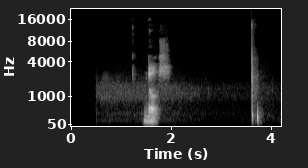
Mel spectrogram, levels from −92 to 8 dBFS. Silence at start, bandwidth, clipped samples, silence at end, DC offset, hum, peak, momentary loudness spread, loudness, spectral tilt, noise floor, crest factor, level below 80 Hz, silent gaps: 1.45 s; 16.5 kHz; under 0.1%; 0.45 s; under 0.1%; none; 0 dBFS; 18 LU; -23 LUFS; -4.5 dB/octave; -75 dBFS; 28 dB; -72 dBFS; none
